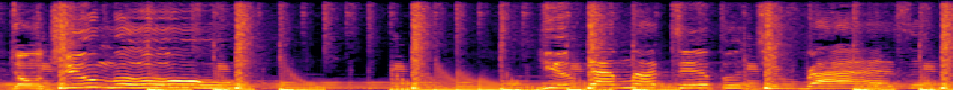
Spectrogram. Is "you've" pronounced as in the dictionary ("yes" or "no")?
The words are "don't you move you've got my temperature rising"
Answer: yes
